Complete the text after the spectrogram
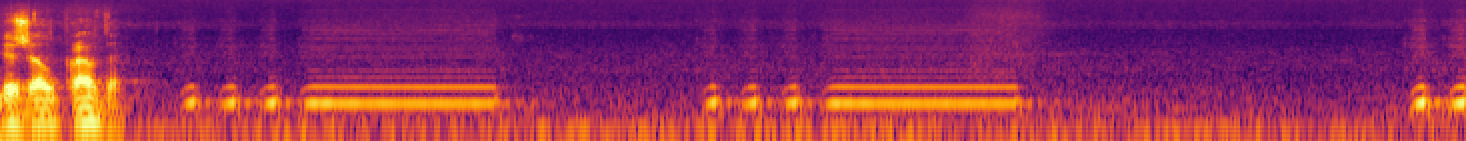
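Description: A mobile phone rings with a repeating tune.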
